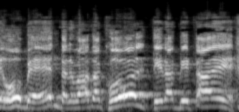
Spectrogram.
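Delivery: calling out. Acted. Neighbours call out to mother.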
